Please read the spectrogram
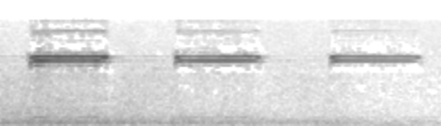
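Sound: whistle signal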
